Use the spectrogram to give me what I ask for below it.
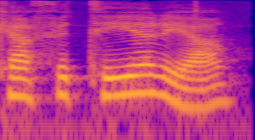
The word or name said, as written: kafeteria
